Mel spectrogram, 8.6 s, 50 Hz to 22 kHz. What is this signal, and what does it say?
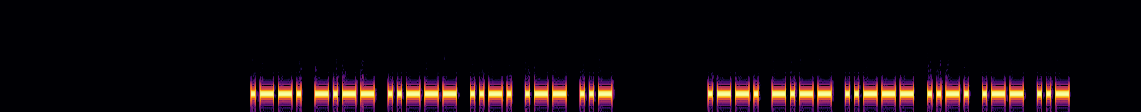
Morse code, heard as a keyed tone, about 34 wpm, 700 Hz. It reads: PY2FWU PY2FWU
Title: DXCC-100 Call Signs - 6 Characters - Repeated 2x - 35wpm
